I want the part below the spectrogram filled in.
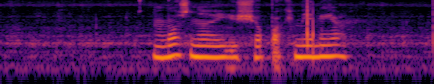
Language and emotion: Russian, neutral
